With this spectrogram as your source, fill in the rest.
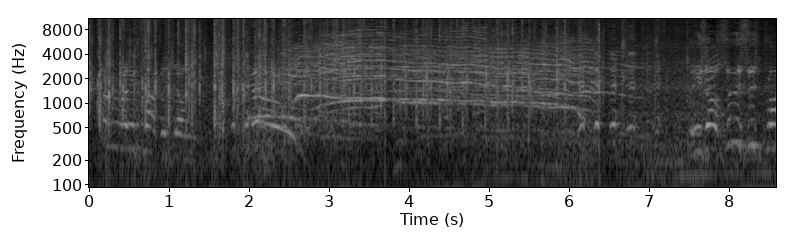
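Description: Street crowd watching a head-balancing performer breaks into clapping and cheering, with shouts and a long sung or called-out voice rising over the noise, then scattered claps and chatter as it fades.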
